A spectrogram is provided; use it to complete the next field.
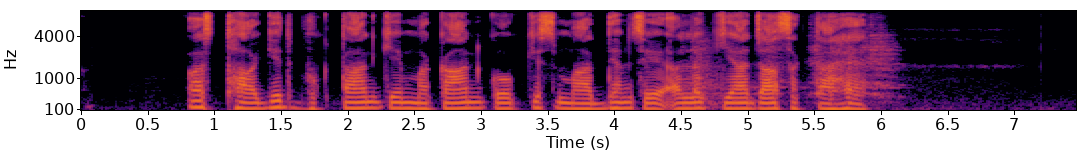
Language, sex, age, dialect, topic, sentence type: Hindi, male, 18-24, Garhwali, banking, statement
